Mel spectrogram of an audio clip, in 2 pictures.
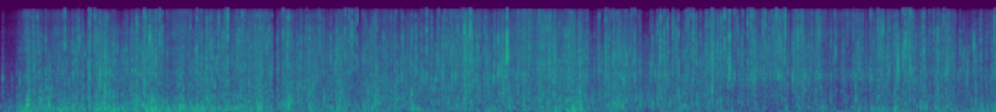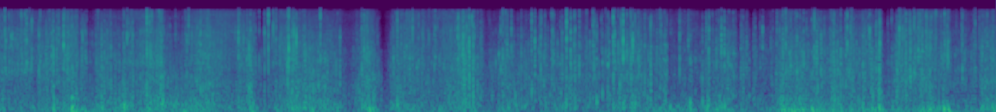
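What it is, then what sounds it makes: Clear plastic bag being crinkled. A thin clear plastic bag with white contents is crinkled and squeezed with fingertips. The result is a steady, dense stream of bright, crackly crinkling, with no pauses and only small swells in loudness throughout.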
